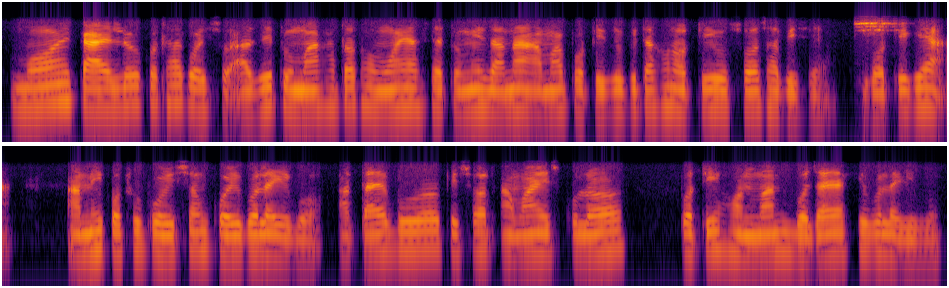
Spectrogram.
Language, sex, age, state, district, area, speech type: Assamese, male, 18-30, Assam, Jorhat, urban, conversation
